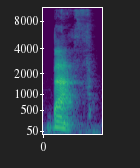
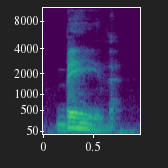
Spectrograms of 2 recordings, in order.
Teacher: when it's voiceless, represents the noun form, and when there's a verb form, we voice it. We use the distinction between voiced and voiceless verbs to contrast nouns and verbs.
